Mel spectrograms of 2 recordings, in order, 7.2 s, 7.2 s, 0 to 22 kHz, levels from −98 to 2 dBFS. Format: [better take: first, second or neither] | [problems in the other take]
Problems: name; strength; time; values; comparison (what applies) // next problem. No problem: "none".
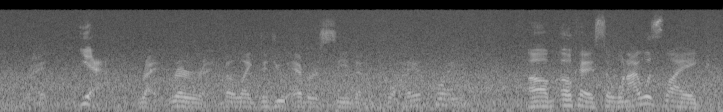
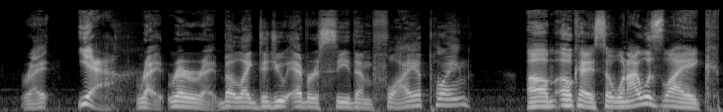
second | hiss; loud; throughout; 3 dB below the speech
